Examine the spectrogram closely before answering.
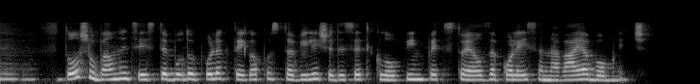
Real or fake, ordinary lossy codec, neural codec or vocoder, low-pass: fake; none; codec, 16 kHz, about 1 kbps, DyCAST, with the encoder's durations; 7.2 kHz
